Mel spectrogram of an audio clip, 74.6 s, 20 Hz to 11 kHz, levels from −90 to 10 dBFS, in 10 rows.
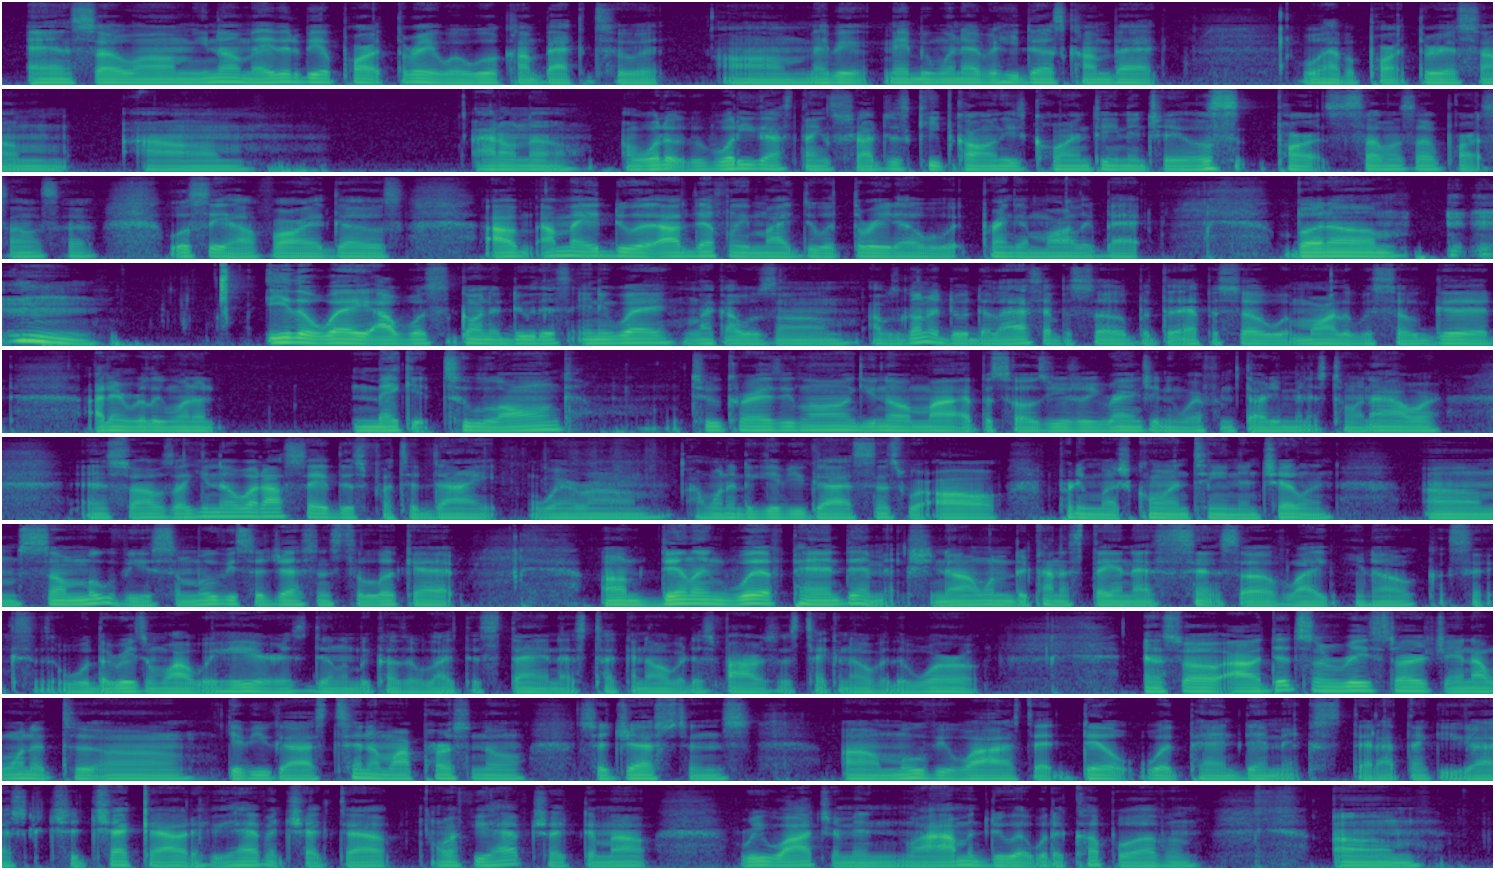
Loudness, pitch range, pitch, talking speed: -28 LUFS, 90-105 Hz, 95 Hz, 225 wpm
